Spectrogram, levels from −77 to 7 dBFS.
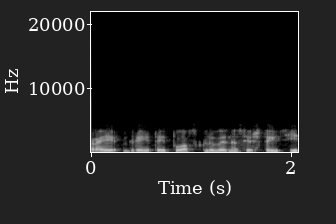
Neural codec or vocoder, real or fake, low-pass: codec, 16 kHz, 8 kbps, FunCodec, trained on LibriTTS, 25 frames a second; fake; 7.2 kHz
